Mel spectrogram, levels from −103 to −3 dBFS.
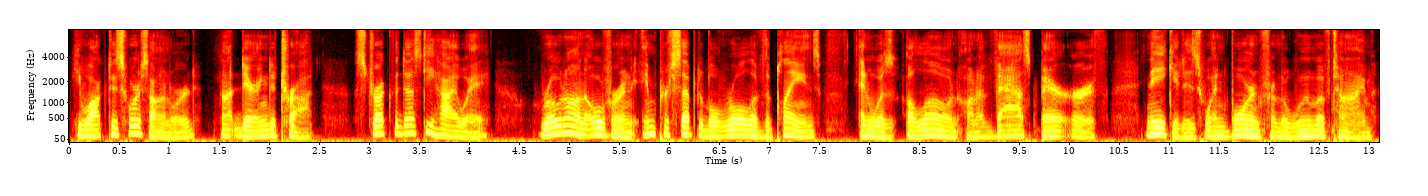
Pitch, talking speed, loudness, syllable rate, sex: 110 Hz, 180 wpm, -19 LUFS, 4.8 syllables/s, male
